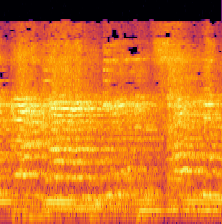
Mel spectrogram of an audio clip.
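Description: A man singing through a handheld microphone and PA speaker, with a woman's voice joining in, over amplified music.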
